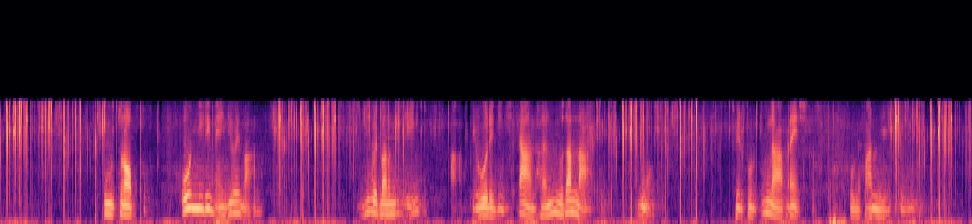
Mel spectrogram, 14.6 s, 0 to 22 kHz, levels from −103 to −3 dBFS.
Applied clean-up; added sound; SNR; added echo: neural separator model SepFormer WHAMR!.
